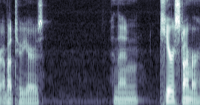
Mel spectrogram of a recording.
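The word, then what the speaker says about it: Keir Starmer: Trust trust trust sunnack was for about two years and then Kier Starmer is how you say his name.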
